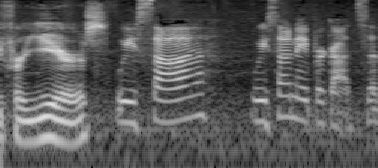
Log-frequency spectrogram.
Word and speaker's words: Bargatze: We saw Nate Bargatze, not Nate Bargatze. Ber- We've been saying his name wrong for Bargatze.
